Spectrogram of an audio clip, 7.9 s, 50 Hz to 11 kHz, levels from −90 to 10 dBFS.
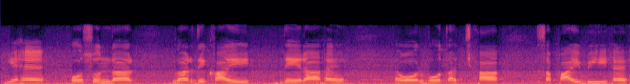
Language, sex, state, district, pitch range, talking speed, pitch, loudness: Hindi, female, Haryana, Rohtak, 200-215 Hz, 115 wpm, 210 Hz, -16 LUFS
